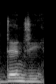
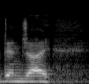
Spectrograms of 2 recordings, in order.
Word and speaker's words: Denji: this guy's name is Denji, I think is how you pronounce it, Denjai.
